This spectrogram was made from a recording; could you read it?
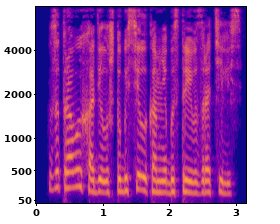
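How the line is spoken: Indifferent, flat. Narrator (Russian): равнодушным голосом произнесла

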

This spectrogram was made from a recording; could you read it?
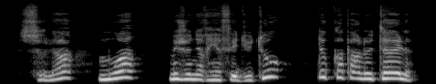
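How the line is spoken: Astonished exclamation. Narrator (French): s'écria Joe tout étonné

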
